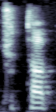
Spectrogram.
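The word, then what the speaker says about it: كُتّاب: ya kitaben cemii teksir demiş Gerçi öylee nasıl okunur küttap diye okunur ya Küttab ben çünkü cemi teksir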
